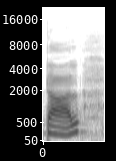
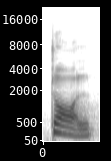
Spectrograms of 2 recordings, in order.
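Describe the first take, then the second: First: The vowel is an open unrounded 'ah' sound. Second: The vowel is a rounded 'aw' sound. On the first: The speaker calls it wrong. "ऐसे नहीं बोल सकते" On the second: The speaker calls it right. "हम pronounce करेंगे"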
